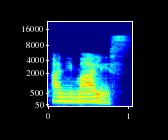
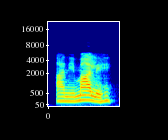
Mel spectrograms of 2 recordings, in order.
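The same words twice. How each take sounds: First: The final s is fully pronounced. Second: The final s is weakened.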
